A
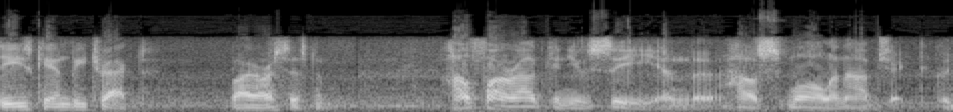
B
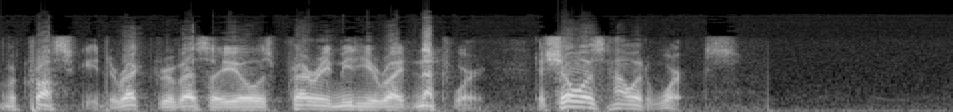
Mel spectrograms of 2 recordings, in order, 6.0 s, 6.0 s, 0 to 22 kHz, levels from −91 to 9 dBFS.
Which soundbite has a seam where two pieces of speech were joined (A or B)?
A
